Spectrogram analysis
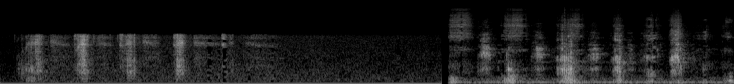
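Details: Repeated rapid snorting inhalations from a dog, typical of a reverse sneezing episode.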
